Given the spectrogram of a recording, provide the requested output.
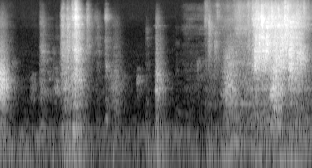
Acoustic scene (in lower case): restroom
